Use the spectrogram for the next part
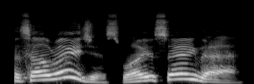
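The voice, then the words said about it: Imitates another person's voice. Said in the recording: “That's a pretty good impression. ... That's actually really good.”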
